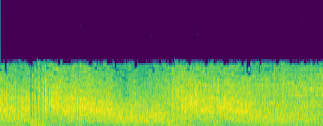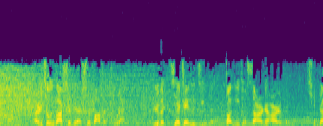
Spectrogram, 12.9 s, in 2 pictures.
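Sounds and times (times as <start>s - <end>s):
artillery shelling: 0.0s - 9.7s
speech: 7.2s - 12.9s.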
